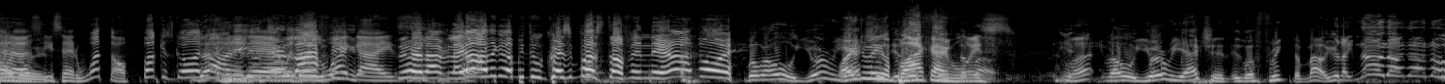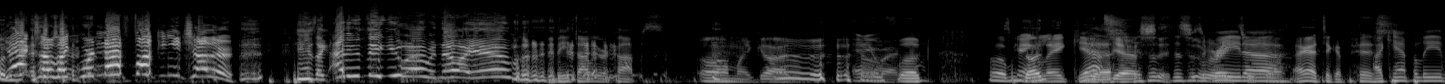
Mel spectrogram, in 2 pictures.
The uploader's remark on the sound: we are in the car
